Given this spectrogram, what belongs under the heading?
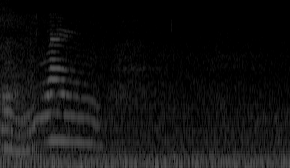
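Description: A cat lets out a single short meow at the start, followed by quiet room noise.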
